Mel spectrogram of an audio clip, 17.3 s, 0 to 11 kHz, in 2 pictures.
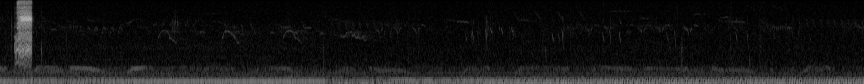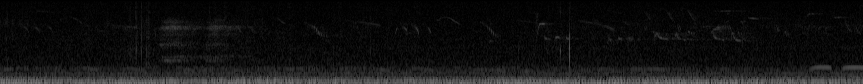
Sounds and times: Mole 0:00.0 - 0:00.4

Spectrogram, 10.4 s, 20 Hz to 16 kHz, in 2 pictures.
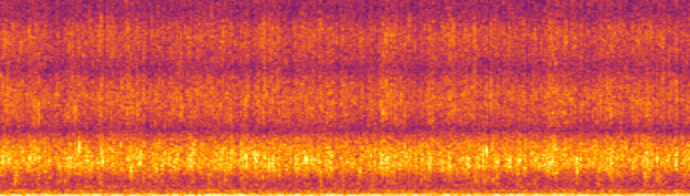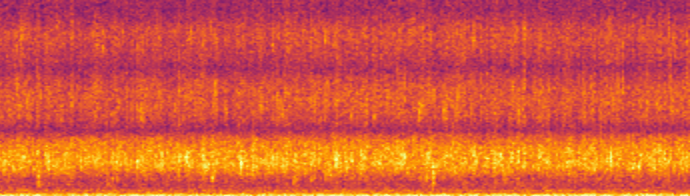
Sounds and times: water fountains 0:00.0 - 0:10.3

